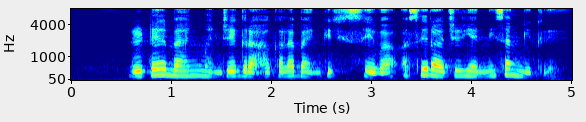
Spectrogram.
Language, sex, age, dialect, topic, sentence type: Marathi, female, 56-60, Standard Marathi, banking, statement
